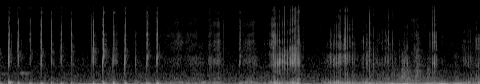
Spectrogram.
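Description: A fingernail taps and scratches a small, puffy butterfly keychain densely covered in blue rhinestones, which lies on a red cloth. The first half is a quick run of crisp, evenly spaced clicks. The second half turns into louder, rougher bursts of scratching.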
